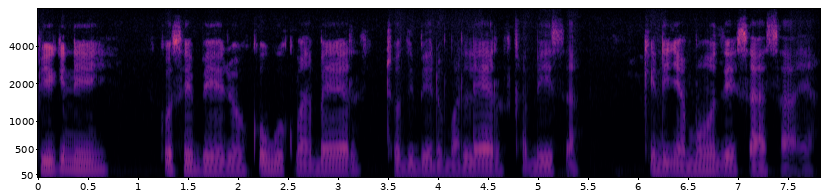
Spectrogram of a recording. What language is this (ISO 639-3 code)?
luo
